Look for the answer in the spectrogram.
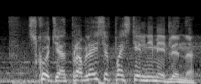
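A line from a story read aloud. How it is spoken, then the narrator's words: Shouted again. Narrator (Russian): Кристин в 3-й раз крикнула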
